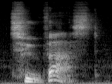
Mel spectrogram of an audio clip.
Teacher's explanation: too vast is a spondee in which both syllables are stressed, rather than the unstressed, stressed pattern of an iamb.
